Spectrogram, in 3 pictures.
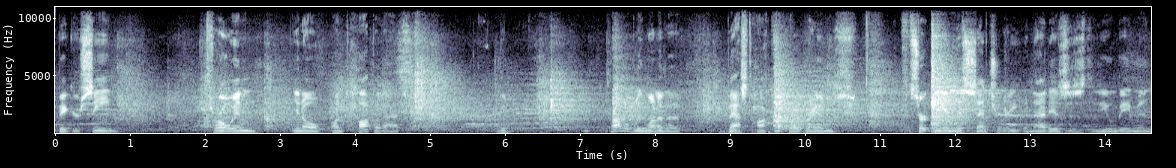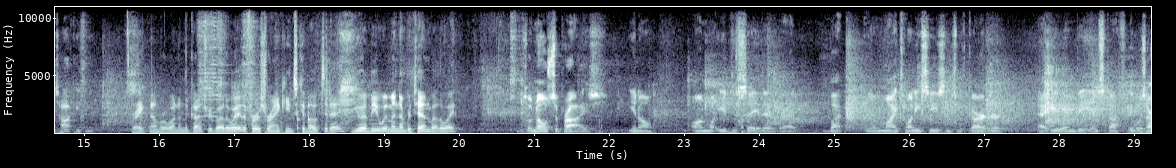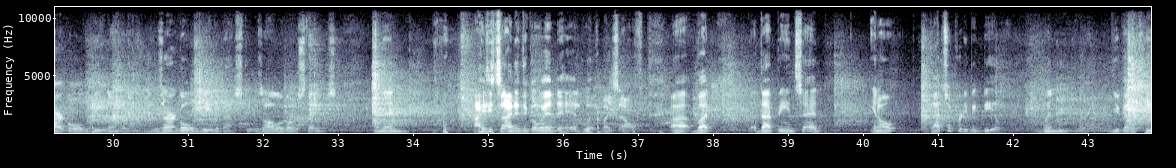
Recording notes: Take the studio on the road to the Grant Harvey Centre.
